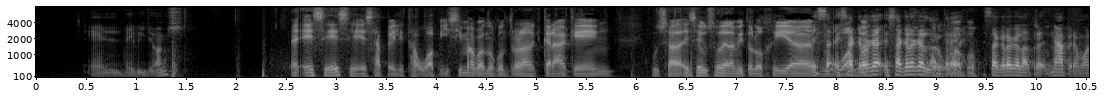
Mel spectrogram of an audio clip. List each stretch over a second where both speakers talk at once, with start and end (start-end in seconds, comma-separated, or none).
7.7-9.5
